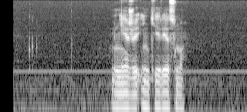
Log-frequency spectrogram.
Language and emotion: Russian, neutral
